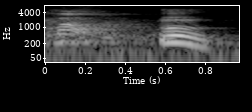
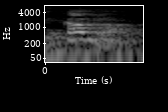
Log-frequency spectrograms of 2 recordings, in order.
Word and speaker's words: Kamala: Her name ain't Kamala. Her name is Kamala. Huh? Oh, it's a little different now, right? Yeah. See, they sister girl her. Her name is Kamala. But that's an Indian pronunciation.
